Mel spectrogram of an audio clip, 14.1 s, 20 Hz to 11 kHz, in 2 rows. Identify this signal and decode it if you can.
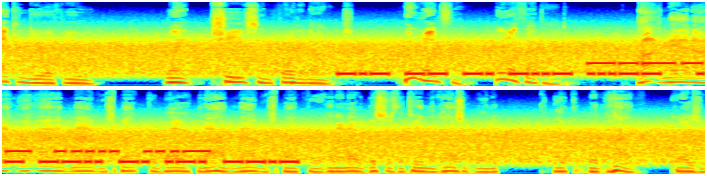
Morse code, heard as two keyed tones, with radio static and speech in English. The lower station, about 23 wpm, 400 Hz: KMNX3 AZNRQ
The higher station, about 17 wpm, 850 Hz: 05V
